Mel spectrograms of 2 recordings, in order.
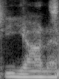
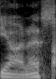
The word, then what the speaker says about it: Giannis: It's Giannis. – That's it. I mean, that's all I got to say. – Soft G. You don't pronounce the G in his name. It's Giannis. – Oh, I'm sorry. Giannis.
